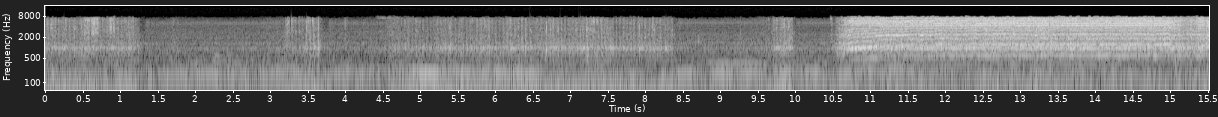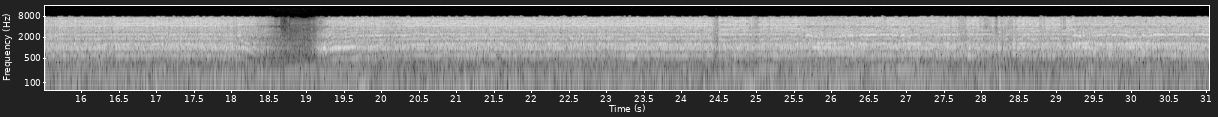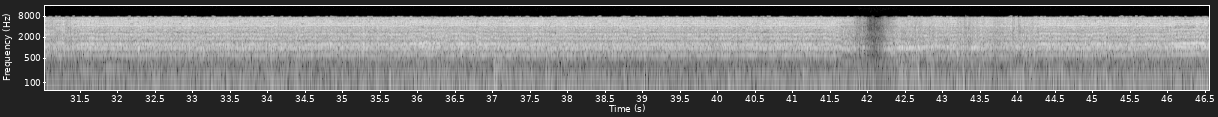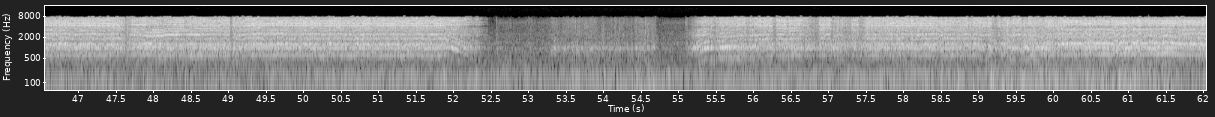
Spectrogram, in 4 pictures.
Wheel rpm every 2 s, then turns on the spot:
20, 0, 10, 20, 10, 100, 160, 160, 150, 70, 160, 160, 160, 160, 160, 160, 160, 160, 160, 160, 140, 120, 160, 160, 160, 150, 20, 50, 160, 160, 160.
0-2 4-8 52-54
